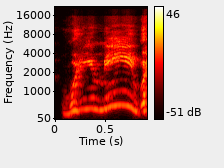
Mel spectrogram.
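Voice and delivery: ordinary talk, nothing marked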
